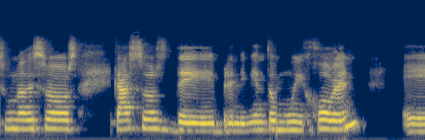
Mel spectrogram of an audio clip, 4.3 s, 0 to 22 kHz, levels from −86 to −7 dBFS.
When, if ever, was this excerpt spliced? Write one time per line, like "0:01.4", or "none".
0:01.1
0:02.8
